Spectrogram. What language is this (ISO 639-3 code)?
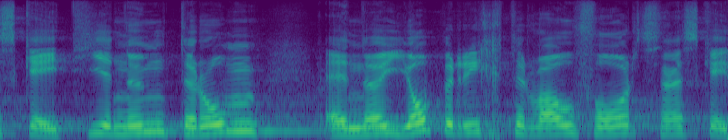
gsw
